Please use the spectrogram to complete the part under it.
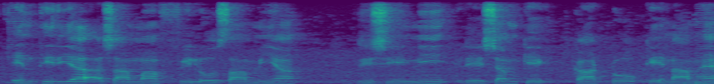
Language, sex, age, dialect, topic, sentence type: Hindi, male, 18-24, Awadhi Bundeli, agriculture, statement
